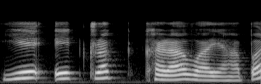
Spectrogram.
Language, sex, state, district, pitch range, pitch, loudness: Hindi, female, Arunachal Pradesh, Lower Dibang Valley, 215-275 Hz, 245 Hz, -16 LUFS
